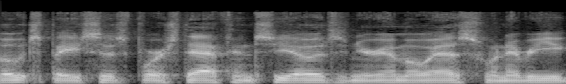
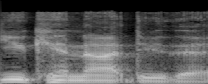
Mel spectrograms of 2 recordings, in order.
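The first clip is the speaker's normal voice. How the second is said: put-on begging, pleading voice; 4 dB quieter than usual. Retelling begging the lady not to change the MOS: imitating own begging. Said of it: "begging her".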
